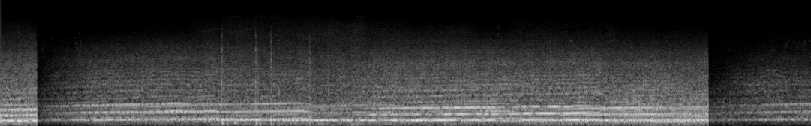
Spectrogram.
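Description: A racing car engine roars at high revs close by.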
